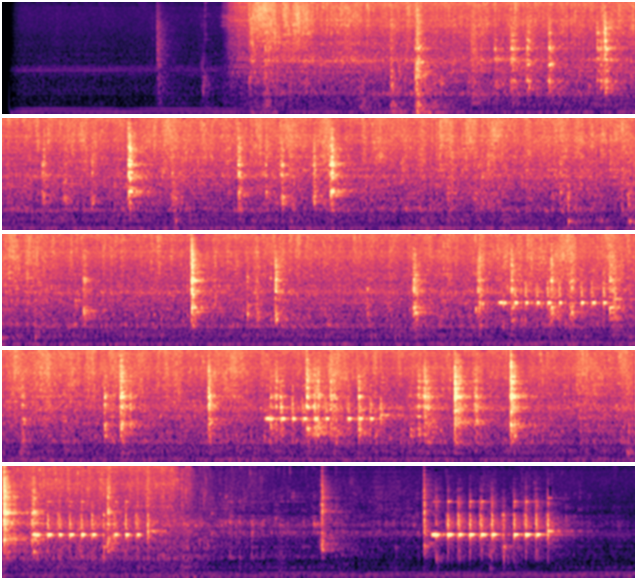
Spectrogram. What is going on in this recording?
I'm doing the dishes, while I get a phone call from my boss.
